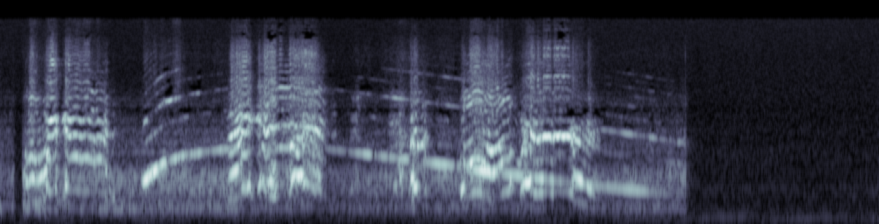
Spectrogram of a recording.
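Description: A siren rising in pitch and then slowly falling, mixed with loud voices shouting over it. The sound cuts off suddenly near the end.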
